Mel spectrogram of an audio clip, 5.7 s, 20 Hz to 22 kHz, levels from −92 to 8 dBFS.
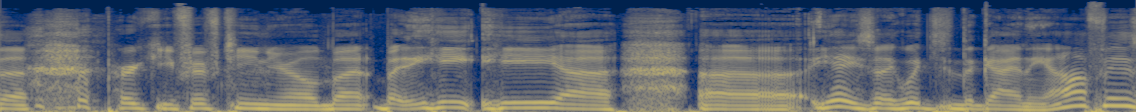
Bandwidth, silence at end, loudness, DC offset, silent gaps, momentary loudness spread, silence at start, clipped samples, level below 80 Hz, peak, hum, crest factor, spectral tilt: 19.5 kHz; 0 s; -17 LUFS; 0.3%; none; 2 LU; 0 s; under 0.1%; -28 dBFS; -6 dBFS; none; 10 dB; -5 dB/octave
